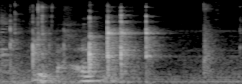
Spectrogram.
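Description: Kitchen utensils clinking against dishes: a quick run of sharp clinks in the first second and a half, one of them ringing briefly.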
